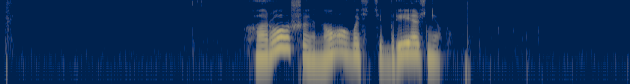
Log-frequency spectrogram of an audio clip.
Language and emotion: Russian, sad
